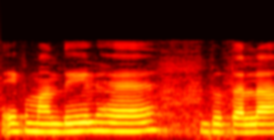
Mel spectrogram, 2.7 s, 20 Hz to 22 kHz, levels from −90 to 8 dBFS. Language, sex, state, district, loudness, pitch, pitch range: Hindi, female, Jharkhand, Palamu, -15 LUFS, 195 Hz, 190-205 Hz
